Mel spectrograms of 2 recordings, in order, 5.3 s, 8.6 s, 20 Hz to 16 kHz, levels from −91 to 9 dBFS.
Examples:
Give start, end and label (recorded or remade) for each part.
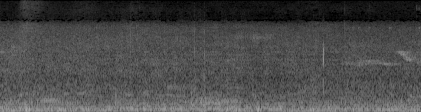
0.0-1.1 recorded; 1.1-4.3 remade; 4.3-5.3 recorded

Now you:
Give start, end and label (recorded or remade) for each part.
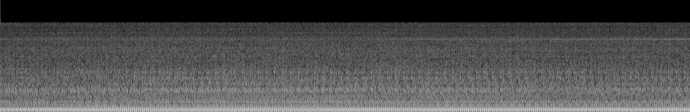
0.0-8.6 recorded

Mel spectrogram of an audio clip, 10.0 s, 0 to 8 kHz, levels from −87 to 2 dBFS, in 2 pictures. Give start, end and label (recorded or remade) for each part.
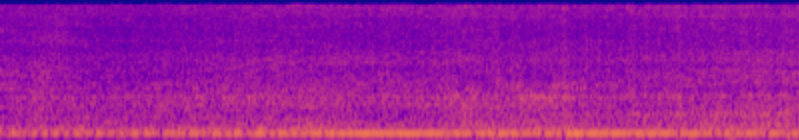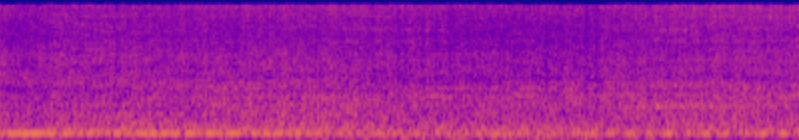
0.0-2.8 recorded; 2.8-3.6 remade; 3.6-10.0 recorded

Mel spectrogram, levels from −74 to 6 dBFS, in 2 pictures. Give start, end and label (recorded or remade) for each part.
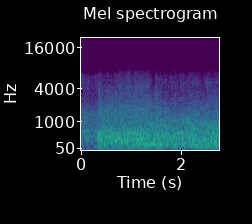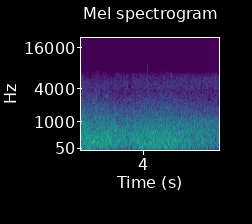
0.0-1.4 recorded; 1.4-3.8 remade; 3.8-5.5 recorded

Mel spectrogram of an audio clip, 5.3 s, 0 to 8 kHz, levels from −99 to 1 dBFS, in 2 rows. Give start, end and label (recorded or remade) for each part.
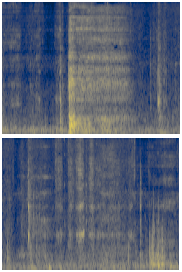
0.0-1.4 remade; 1.4-4.6 recorded; 4.6-5.3 remade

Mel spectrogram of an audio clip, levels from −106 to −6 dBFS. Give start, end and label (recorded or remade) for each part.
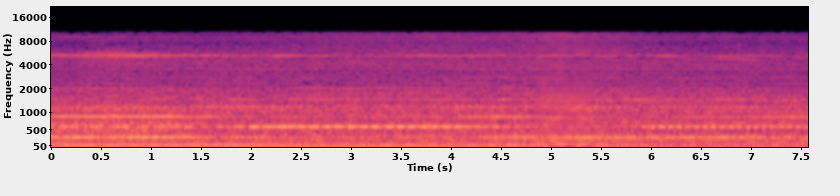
0.0-4.9 recorded; 4.9-5.4 remade; 5.4-7.6 recorded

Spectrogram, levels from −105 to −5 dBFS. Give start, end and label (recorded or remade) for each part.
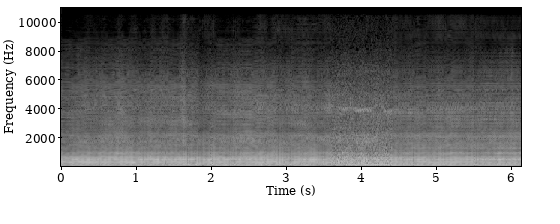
0.0-3.6 remade; 3.6-4.4 recorded; 4.4-6.1 remade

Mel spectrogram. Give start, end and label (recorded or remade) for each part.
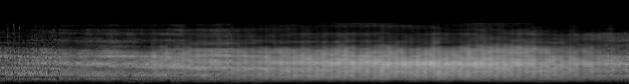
0.0-0.6 recorded; 0.6-6.3 remade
